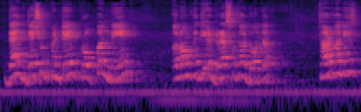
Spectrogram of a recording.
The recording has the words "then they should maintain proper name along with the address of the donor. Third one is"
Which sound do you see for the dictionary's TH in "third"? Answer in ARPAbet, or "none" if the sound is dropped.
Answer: T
